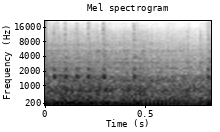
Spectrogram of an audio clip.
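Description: Engine of a blue 1978 Vespa Super with a 150cc two-stroke motor, running steadily and close by in a short, loud, continuous burst.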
